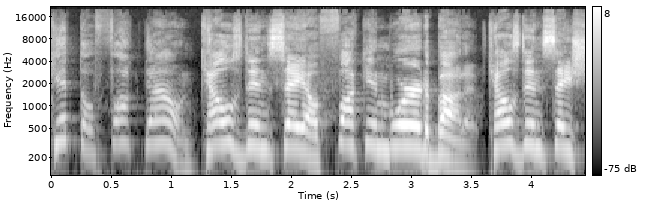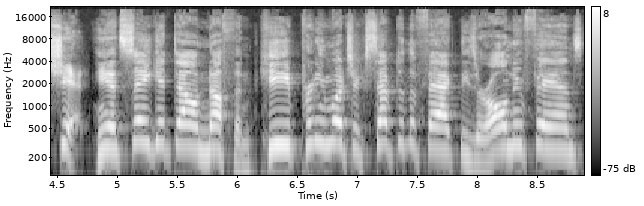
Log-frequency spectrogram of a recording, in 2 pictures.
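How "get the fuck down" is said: loud, shouted delivery. Retelling a concert, yelling at everybody: retelling yelling at the crowd. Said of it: "I'm yelling at everybody like".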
